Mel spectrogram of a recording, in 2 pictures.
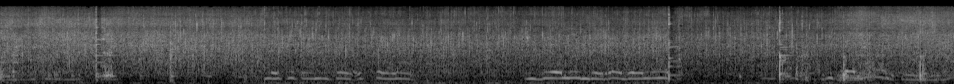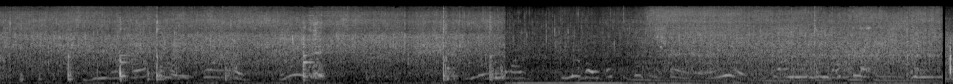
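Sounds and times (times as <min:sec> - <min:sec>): metal spoon scraping a pan: 0:00.0 - 0:02.2, 0:06.5 - 0:14.8
food sizzling in a wok: 0:00.0 - 0:19.0.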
